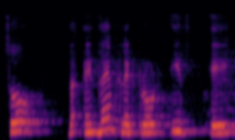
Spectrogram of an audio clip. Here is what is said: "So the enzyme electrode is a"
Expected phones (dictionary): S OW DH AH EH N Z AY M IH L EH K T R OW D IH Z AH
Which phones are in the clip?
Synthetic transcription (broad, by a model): S OW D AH EH N Z AY M IH L EH K T R OW D IH Z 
